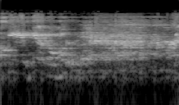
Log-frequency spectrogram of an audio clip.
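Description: A male preacher's voice, amplified through a handheld microphone and a public-address system, delivering a sermon.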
